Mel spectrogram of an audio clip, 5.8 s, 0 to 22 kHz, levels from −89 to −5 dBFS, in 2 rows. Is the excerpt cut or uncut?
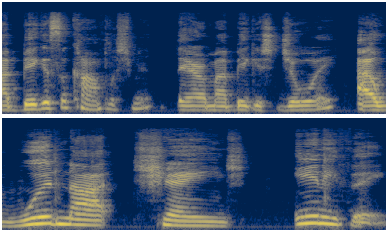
cut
